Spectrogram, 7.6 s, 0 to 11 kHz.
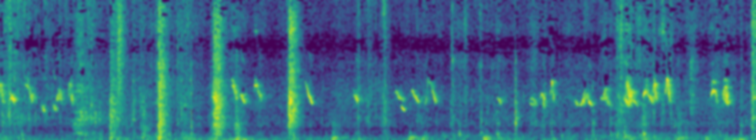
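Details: Silver Laced, Gold Laced and Gold Laced Blue Wyandotte chicks, May 2022, given a bell; many overlapping high cheeps in quick groups, with sharp clicks and taps throughout.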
